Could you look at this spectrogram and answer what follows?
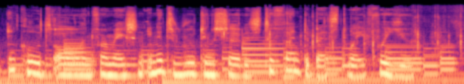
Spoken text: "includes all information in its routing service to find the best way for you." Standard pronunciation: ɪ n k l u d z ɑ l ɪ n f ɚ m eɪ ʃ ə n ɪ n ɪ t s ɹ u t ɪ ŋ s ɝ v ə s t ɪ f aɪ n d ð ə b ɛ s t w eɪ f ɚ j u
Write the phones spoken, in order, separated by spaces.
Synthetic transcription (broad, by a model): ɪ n k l u d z ɑ l ɪ n f ɚ m eɪ ʃ ə n ɪ n ɪ t s ɹ u t ɪ ŋ s ɝ v ə s t ɪ f aɪ n d ð ə b ɛ s t w eɪ f ɚ j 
